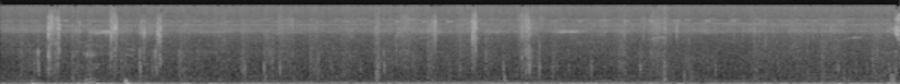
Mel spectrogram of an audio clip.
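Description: Footsteps through grass, irregular soft steps, over a steady high insect chirring from crickets and a low rumble.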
